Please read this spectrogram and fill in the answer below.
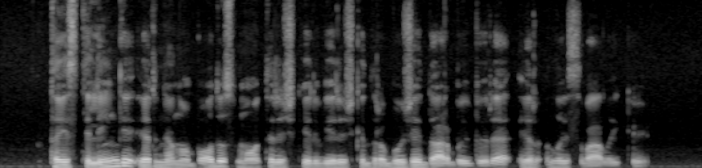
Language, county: Lithuanian, Vilnius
